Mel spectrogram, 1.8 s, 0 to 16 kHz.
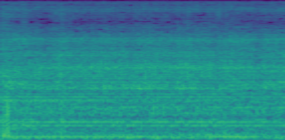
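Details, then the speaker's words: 2004 GMC Envoy, engine shut off after a jump-start, recorded under the driver side: a steady electric motor hum with a fine buzz that keeps running nonstop. It is the ABS pump, which drained the battery; pulling its fuse stops it. "you get that noise and come to find out it's actually the brake pump"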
